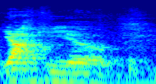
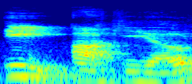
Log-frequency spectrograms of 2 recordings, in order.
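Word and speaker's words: iacio: Things like Yakio, in which it would be, of course, not Iakio, not 4 syllables, but 3. So be aware of that.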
